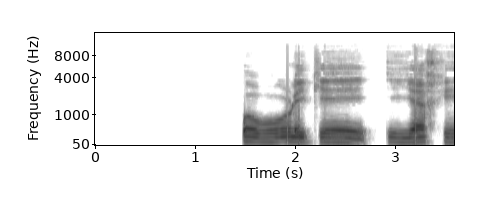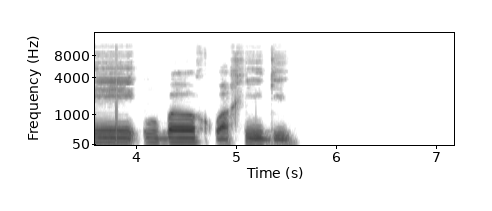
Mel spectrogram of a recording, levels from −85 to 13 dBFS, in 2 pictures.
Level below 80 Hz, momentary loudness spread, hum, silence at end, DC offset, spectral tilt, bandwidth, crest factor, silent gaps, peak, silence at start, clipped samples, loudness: -48 dBFS; 10 LU; none; 1.65 s; under 0.1%; -6 dB/octave; 10.5 kHz; 20 dB; 2.81-2.90 s; 0 dBFS; 1.5 s; under 0.1%; -18 LUFS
